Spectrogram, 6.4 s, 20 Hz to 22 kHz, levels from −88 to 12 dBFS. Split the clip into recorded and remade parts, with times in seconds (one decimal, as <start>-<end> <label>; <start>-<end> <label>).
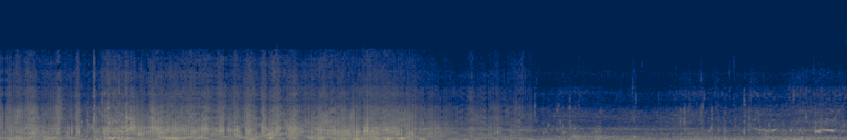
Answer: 0.0-0.6 remade; 0.6-1.0 recorded; 1.0-4.0 remade; 4.0-6.4 recorded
